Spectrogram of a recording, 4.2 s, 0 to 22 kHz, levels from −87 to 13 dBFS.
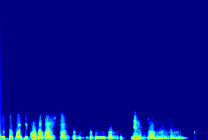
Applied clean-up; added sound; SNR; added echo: neural mask model Resemble Enhance denoiser.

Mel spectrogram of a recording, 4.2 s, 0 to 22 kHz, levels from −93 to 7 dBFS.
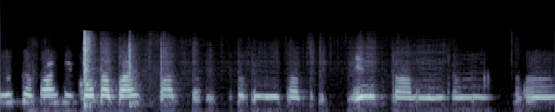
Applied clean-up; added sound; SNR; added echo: neural mask model RNNoise.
